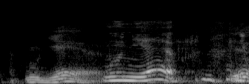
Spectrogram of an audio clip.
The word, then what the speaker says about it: Meunier: It's called Meunier. Meunier. Meunier. Can you Yes.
